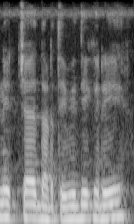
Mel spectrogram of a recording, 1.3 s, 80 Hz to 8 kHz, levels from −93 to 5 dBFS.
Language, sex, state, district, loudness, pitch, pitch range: Hindi, male, Uttar Pradesh, Shamli, -13 LUFS, 135 Hz, 125-140 Hz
